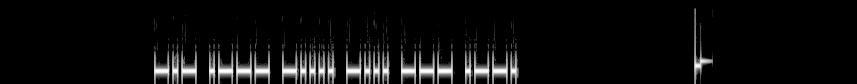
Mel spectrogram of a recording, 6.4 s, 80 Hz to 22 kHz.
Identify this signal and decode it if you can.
Morse code, heard as a keyed tone, about 34 wpm, 700 Hz. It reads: KJ6BOP
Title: USA Call Signs 35wpm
